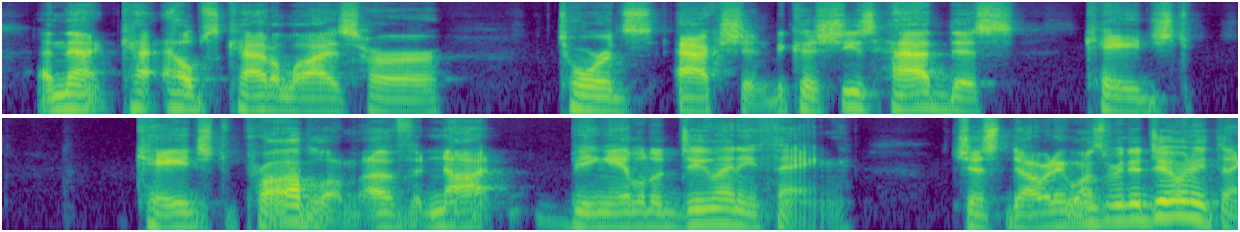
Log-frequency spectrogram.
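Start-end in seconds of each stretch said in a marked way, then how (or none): 11.2-12.4 put-on sarcastic angsty teenager voice, higher pitch. Describing a scene's turning point, imitating sarcastic Rhaenyra. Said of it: "she's getting sarcastic about it".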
